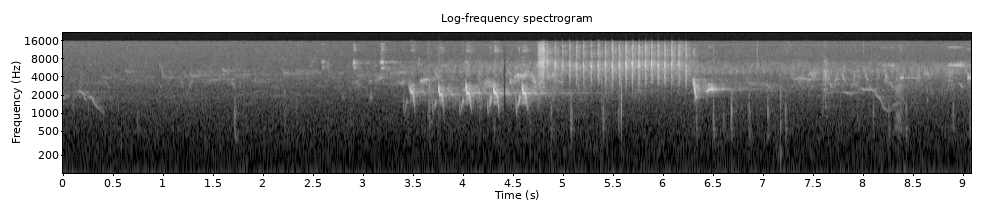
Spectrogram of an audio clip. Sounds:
animal
environmental noise

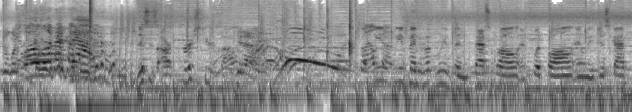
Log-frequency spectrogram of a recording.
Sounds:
music
speech

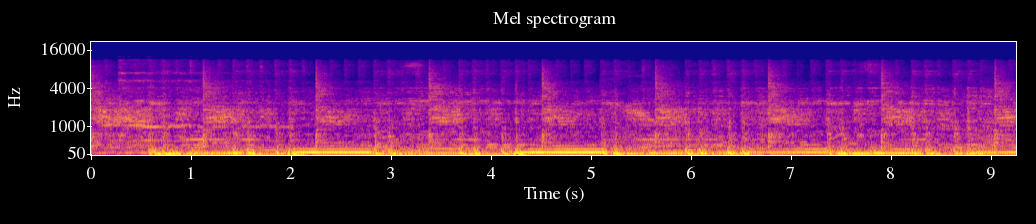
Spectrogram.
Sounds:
independent music
music
rock music

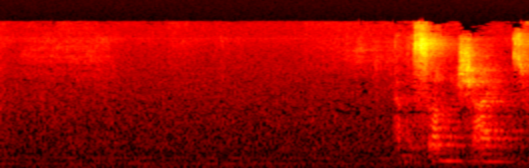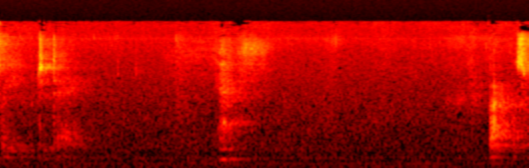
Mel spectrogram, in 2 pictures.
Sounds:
speech

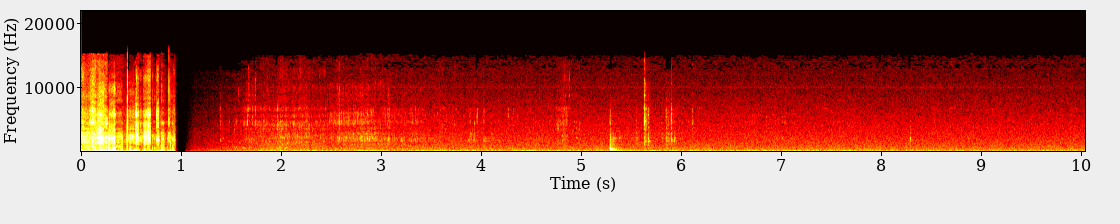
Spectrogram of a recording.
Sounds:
water vehicle
kayak
vehicle

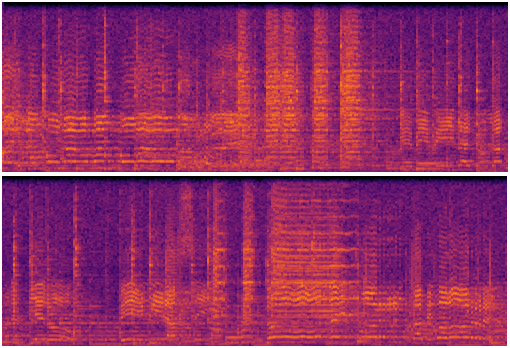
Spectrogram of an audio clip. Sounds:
pop music
music

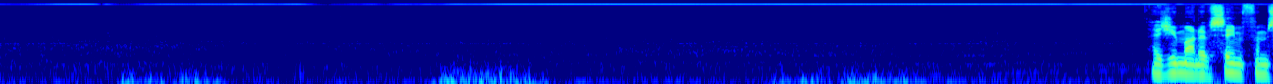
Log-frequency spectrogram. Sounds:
speech

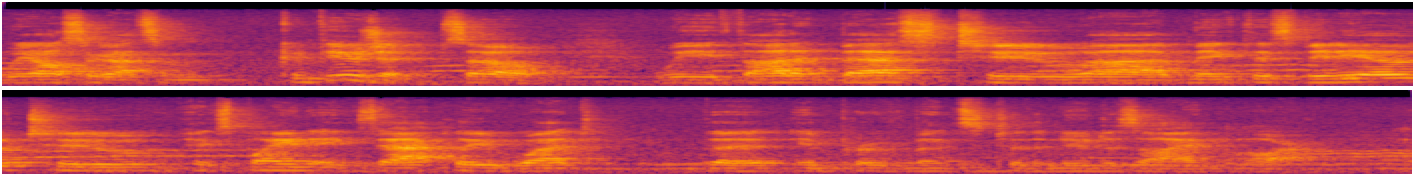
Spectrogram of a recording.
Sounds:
speech

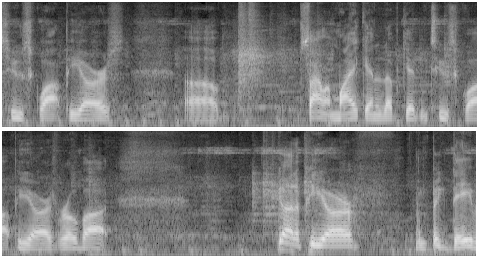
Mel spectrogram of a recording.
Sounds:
speech

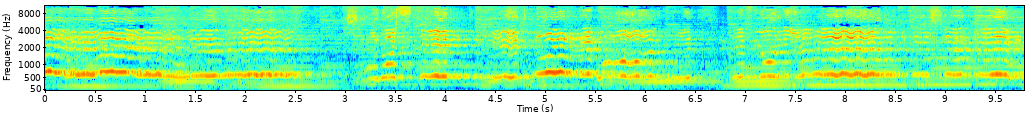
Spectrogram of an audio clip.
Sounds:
opera
singing
music
classical music

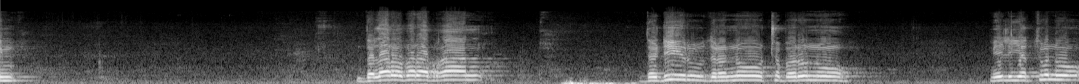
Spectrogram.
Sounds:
man speaking
speech
narration

